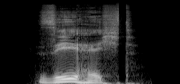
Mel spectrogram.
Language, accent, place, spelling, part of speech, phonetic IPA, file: German, Germany, Berlin, Seehecht, noun, [ˈzeːˌhɛçt], De-Seehecht.ogg
- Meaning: hake (fish)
